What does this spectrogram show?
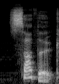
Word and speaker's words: Southwark: tip for you non-english sudok is not spelled remotely as it's pronounced drop the W when you say it or check the notes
